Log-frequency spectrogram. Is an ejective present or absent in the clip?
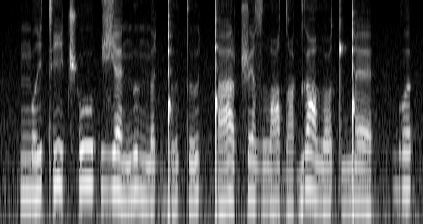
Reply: present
